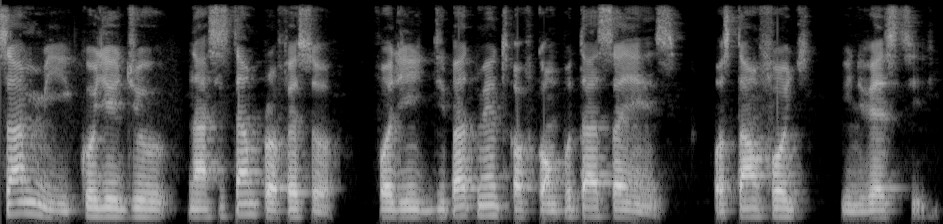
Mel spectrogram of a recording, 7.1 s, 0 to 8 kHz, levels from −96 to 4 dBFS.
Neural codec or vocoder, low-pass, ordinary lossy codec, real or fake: none; 7.2 kHz; none; real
